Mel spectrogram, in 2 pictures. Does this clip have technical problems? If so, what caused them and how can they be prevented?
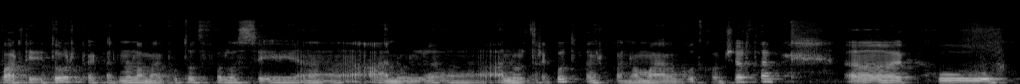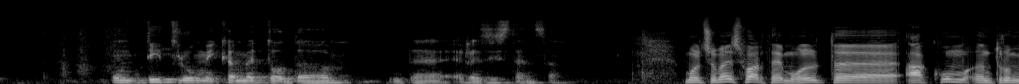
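Yes. A wrong sample rate affects the whole clip. Everything runs at 0.689 times normal speed and sits 6.45 semitones low, so the sound is slow and deep. That fits 32 kHz material played at 22 kHz without conversion. Labelling files with their true rate, or resampling before playback, prevents it.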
